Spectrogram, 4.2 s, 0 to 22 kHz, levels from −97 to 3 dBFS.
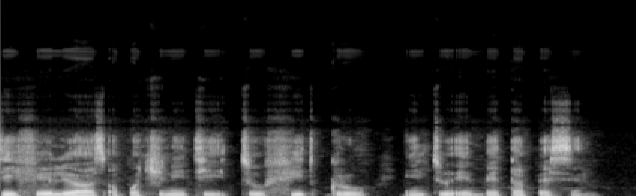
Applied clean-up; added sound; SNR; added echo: none; none; none; none.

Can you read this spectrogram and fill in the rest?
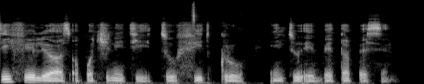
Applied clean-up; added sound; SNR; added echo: neural mask model RNNoise.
